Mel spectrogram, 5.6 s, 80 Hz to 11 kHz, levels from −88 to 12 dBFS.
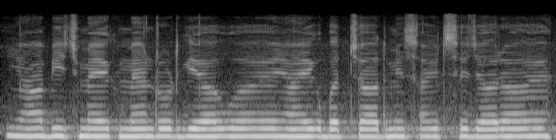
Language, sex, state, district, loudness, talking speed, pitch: Hindi, male, Jharkhand, Deoghar, -12 LUFS, 195 wpm, 175 Hz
